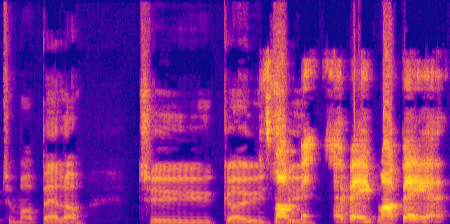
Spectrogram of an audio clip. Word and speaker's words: Marbella: Marbella to go babe Mar it's a silent L well they don't tell you that so how would I know all right Mara I'm going to Mara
